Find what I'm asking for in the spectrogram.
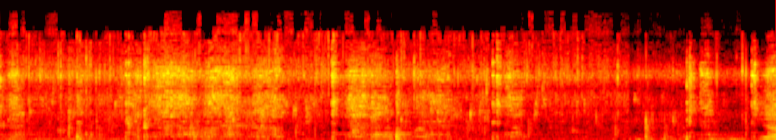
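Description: Onion frying in a pan, a continuous close sizzle with busy scraping stir strokes throughout.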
